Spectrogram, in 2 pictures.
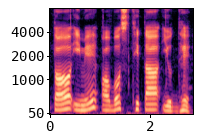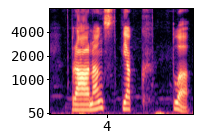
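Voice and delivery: slow, clear chant of the shloka; slow verse recitation. Shown as a demonstration. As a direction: recite each syllable carefully for learners. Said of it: "আমি আবার বলছি". (ধীরে স্পষ্ট শ্লোক পাঠ)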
